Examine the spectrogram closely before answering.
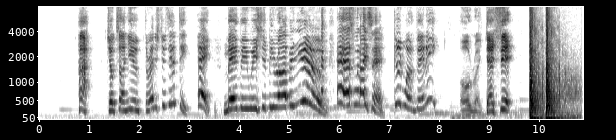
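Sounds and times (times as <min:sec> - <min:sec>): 
speech: 0:00.8 - 0:10.5
gunshot fired during a robbery: 0:09.8 - 0:10.8.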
